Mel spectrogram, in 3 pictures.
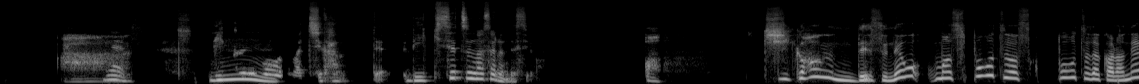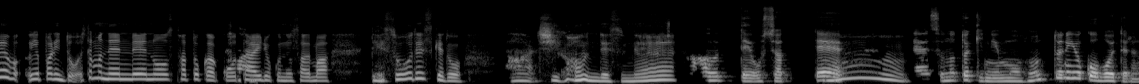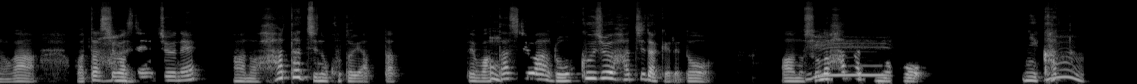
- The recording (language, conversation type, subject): Japanese, podcast, 最近ハマっている遊びや、夢中になっている創作活動は何ですか？
- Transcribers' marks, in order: "スポーツ" said as "スコポーツ"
